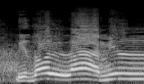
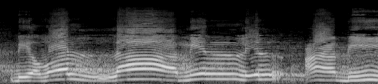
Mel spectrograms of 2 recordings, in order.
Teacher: Bi dengan la, tidak gunnah dengung. Berarti nggak pakai dengung.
